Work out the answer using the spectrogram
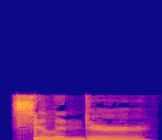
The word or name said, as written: cylinderlike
